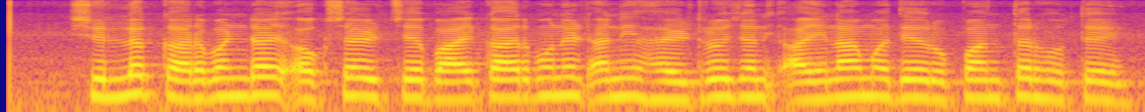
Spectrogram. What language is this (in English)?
Marathi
